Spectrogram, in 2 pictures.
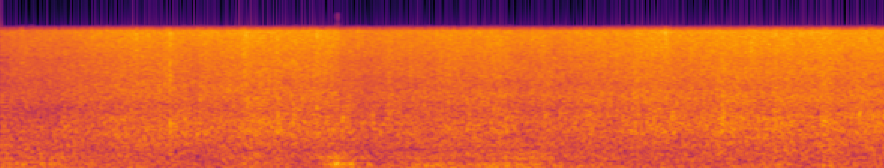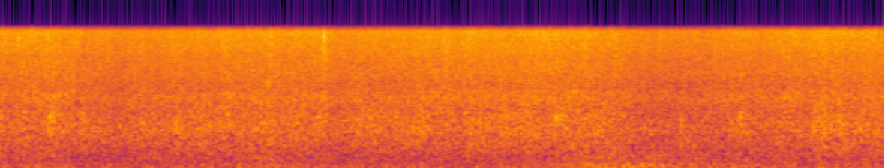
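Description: Heavy rainstorm pouring down steadily on dense foliage, a loud, even hiss of rain with a low rumble underneath.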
